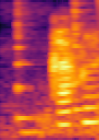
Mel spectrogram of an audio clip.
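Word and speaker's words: CAF: あのメーカーの発音は、カフらしいです。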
